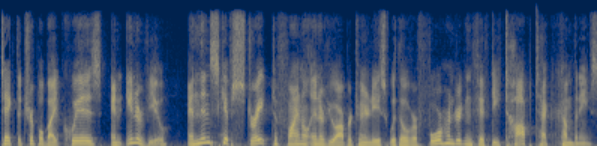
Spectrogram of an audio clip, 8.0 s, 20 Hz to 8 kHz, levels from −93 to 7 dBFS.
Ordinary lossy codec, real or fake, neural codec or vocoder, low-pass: AAC, 48 kbps; fake; codec, 16 kHz in and 24 kHz out, 1 kbps, XY-Tokenizer; 7.2 kHz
